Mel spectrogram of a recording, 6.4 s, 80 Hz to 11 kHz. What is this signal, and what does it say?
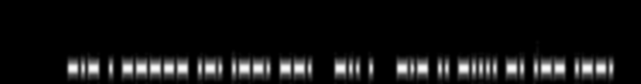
Morse code, heard as a keyed tone, about 36 wpm, 700 Hz. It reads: KE0RPG DE KI6NWP
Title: USA Callsign DE Callsign - 6 Characters - 35wpm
